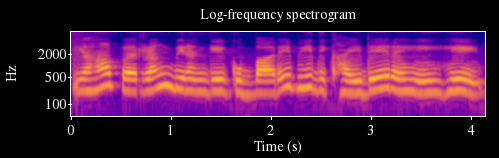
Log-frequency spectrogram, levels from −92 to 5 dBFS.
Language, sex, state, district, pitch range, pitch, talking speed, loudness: Hindi, female, Madhya Pradesh, Dhar, 220-250 Hz, 230 Hz, 145 wpm, -16 LUFS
